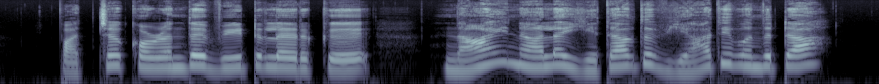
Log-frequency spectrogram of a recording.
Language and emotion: Tamil, fearful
